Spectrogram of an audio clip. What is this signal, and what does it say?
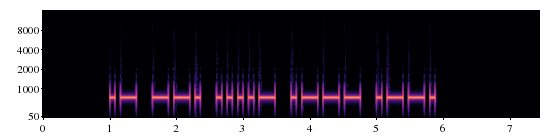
Morse code, heard as a keyed tone, about 15 wpm, 700 Hz. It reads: AG4JP
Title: USA Call Signs - 3x Character Spacing - 15wpm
